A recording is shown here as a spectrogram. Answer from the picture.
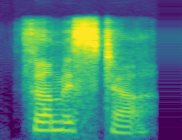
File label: "thermistor", Indian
